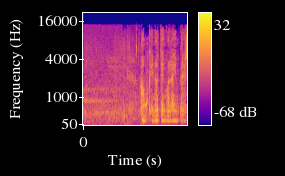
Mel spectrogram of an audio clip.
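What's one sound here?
A woman speaks softly and close.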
